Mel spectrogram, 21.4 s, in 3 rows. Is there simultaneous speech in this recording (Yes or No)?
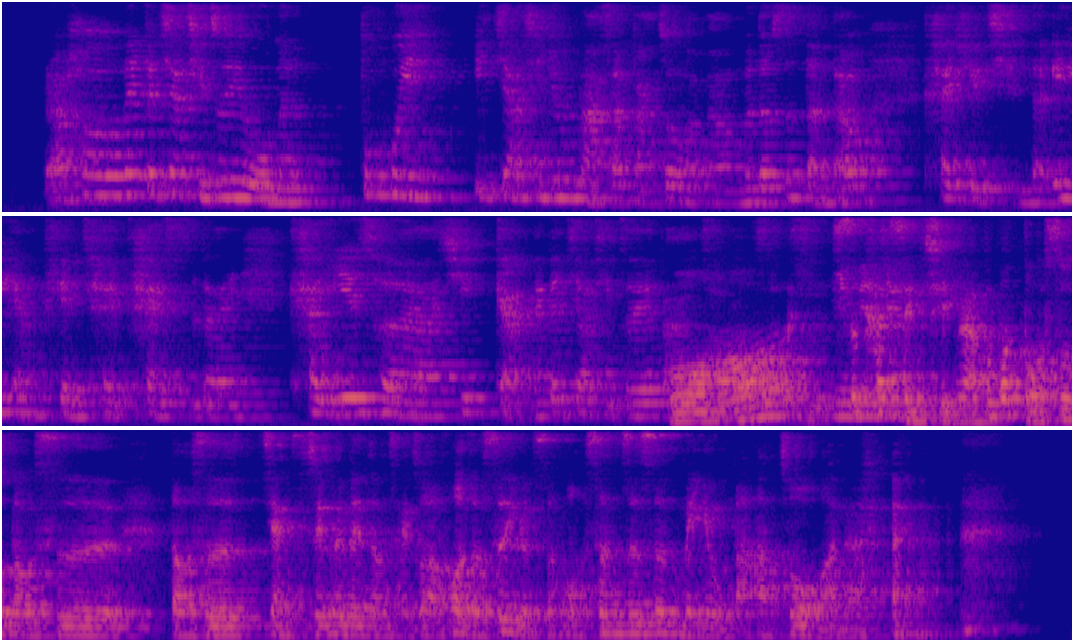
Yes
